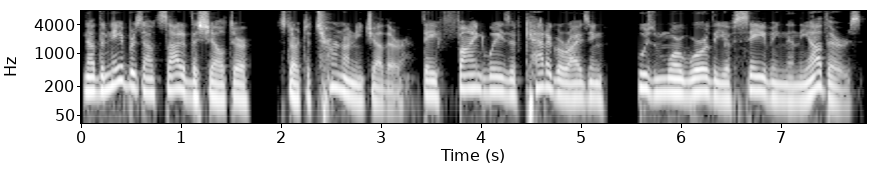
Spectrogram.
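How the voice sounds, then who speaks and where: Guy doing scripted video essay review, expressive up and down delivery, dramatic storyteller, no room echo. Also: medium pitch, moderate pace, studio quality. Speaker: film and media reviewer.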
